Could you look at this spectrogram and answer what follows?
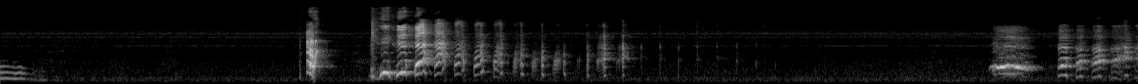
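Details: Adult (mommy) hiccuping: two sharp, abrupt hiccups, each followed by bursts of baby laughter in a quiet room.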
